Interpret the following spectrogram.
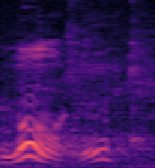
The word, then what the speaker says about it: moon: that we say Moon you say Moon obviously is spelled with two o's m o n and that was obviously pronounced Moon and when the o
